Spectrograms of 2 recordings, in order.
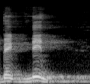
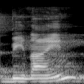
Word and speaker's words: benign: the b9 actually b g n i n big nin but we have to pronounce it as b nine and another one is malignant malignant are the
